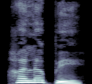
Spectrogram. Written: ಹಲಪಿ

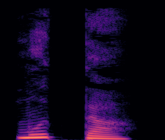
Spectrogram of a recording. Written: ಮೂಧ

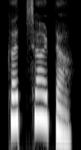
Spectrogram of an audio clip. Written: ಕಚ್ಚಡ

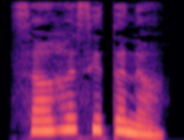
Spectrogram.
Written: ಸಹಸಿತನ

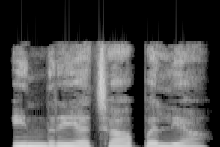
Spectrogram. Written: ಇಂದ್ರಿಯಚಾಪಲ್ಯ

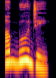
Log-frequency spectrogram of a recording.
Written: ಅಭಿಜೆ

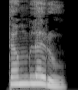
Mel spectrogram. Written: ಟಂಬ್ಲರು

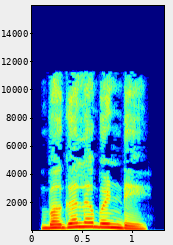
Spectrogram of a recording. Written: ಬಗಲುಬಂಡಿ

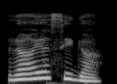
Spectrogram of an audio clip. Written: ರಾಯಸಿಗ

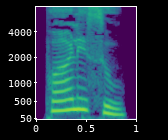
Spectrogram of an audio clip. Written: ಪಳಿಸು

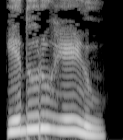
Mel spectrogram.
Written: ಎದುರುಹೇಳು

